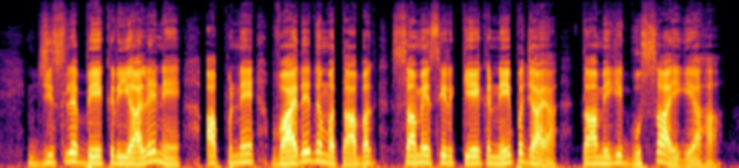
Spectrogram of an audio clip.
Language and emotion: Dogri, angry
